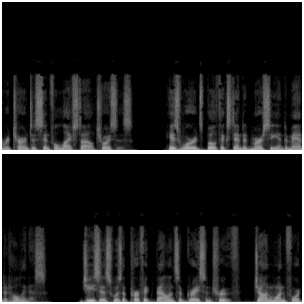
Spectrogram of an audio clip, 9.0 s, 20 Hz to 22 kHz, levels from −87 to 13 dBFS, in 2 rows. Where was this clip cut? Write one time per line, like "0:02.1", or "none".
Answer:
0:06.3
